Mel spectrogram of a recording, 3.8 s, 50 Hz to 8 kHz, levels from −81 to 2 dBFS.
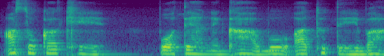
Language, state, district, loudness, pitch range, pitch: Idu Mishmi, Arunachal Pradesh, Lower Dibang Valley, -19 LUFS, 125-145 Hz, 140 Hz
